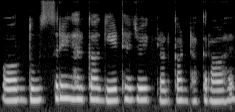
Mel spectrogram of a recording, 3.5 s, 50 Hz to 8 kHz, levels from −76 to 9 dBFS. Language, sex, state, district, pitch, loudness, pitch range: Hindi, female, Rajasthan, Bikaner, 280 Hz, -14 LUFS, 265-290 Hz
